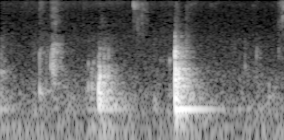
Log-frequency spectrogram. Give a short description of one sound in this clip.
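A glass is set down on a table.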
